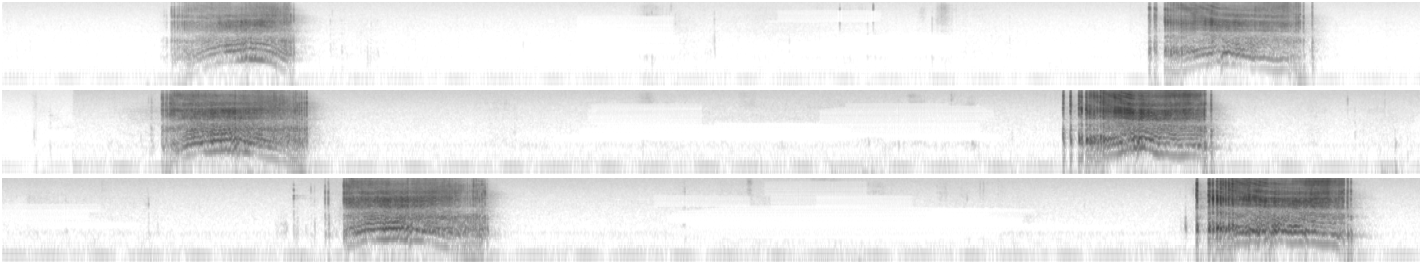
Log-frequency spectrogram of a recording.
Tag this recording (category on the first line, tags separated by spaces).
Sound effects > Objects / House appliances
coat jacket pants tent unzip zip zipper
